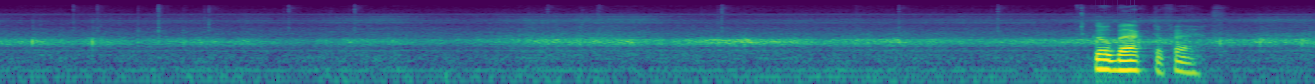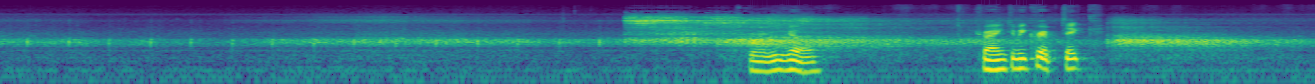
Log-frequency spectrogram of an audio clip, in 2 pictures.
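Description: Game music plays tinnily through a small handheld speaker.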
